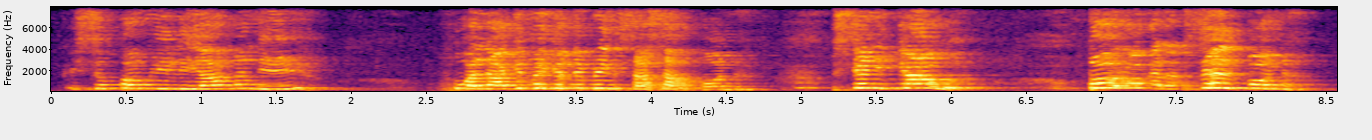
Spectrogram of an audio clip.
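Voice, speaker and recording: Resentful student son, Filipino, radio drama, acted out; unhurried delivery, far from the mic. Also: extremely high pitch, steady tone, a little mellow. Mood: resentful, angry. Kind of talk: amateur radio drama acting. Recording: echoey room, distant microphone.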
